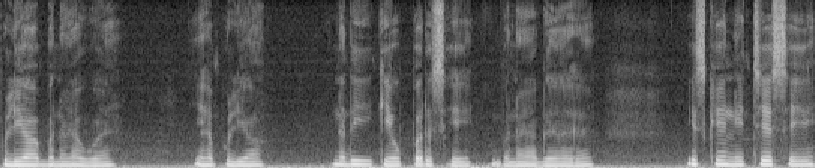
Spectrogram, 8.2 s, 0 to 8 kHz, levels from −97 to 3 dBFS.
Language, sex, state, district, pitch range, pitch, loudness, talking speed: Hindi, male, Uttarakhand, Tehri Garhwal, 170-190 Hz, 175 Hz, -15 LUFS, 125 wpm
